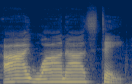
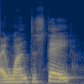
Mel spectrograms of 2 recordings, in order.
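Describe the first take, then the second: First: Want and to blend into one word, wanna. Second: Want and to are said as two full words. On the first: This is the informal, casual form. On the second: This is the standard, more formal form.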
